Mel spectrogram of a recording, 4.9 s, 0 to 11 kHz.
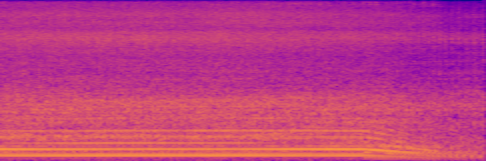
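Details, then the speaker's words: Kohler engine on a backup Lawn-Boy self-propelled mower, unused for two years, running on roughly 10-year-old ethanol-free gas: a steady, even single-cylinder drone at constant pitch that winds down at shutoff; smooth, healthy running. "Man, doesn't that engine sound smoother than normal? Something about non-ethanol gas, guys."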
